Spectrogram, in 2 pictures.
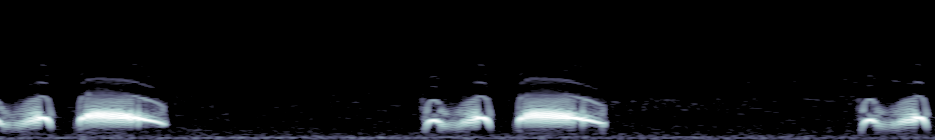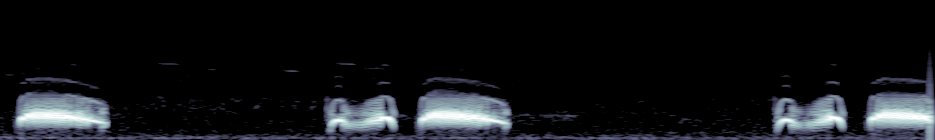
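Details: Spotted dove calling: a soft mellow pattern of two quick short coos followed by one longer, drawn-out coo, repeated about every two seconds, five times in a row, with a faint low hum behind.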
